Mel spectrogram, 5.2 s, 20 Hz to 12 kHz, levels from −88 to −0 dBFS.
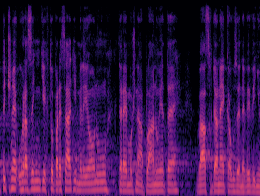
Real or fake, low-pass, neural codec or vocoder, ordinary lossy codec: fake; 10.8 kHz; vocoder, 48 kHz, 128 mel bands, Vocos; Opus, 32 kbps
